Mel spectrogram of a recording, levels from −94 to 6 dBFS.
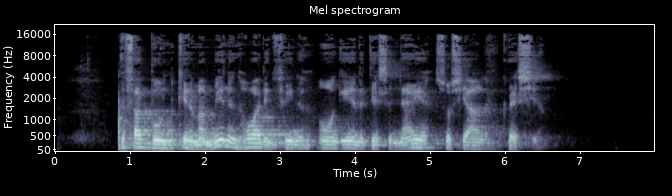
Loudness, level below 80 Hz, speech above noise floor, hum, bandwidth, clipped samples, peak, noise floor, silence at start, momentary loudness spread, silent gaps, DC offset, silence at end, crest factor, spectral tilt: -18 LUFS; -60 dBFS; 71 dB; none; 17 kHz; under 0.1%; -2 dBFS; -88 dBFS; 0.85 s; 11 LU; none; under 0.1%; 1.55 s; 16 dB; -6 dB/octave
